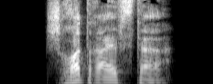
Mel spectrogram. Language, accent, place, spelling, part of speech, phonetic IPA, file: German, Germany, Berlin, schrottreifster, adjective, [ˈʃʁɔtˌʁaɪ̯fstɐ], De-schrottreifster.ogg
- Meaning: inflection of schrottreif: 1. strong/mixed nominative masculine singular superlative degree 2. strong genitive/dative feminine singular superlative degree 3. strong genitive plural superlative degree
